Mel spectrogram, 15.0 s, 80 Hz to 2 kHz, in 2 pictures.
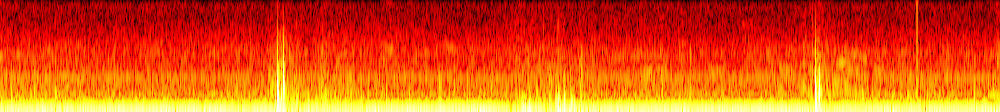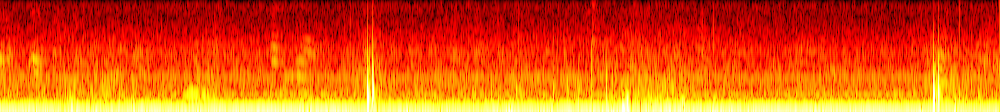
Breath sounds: Inhalation: 1.89-2.34 s, 5.97-6.42 s, 10.17-10.62 s

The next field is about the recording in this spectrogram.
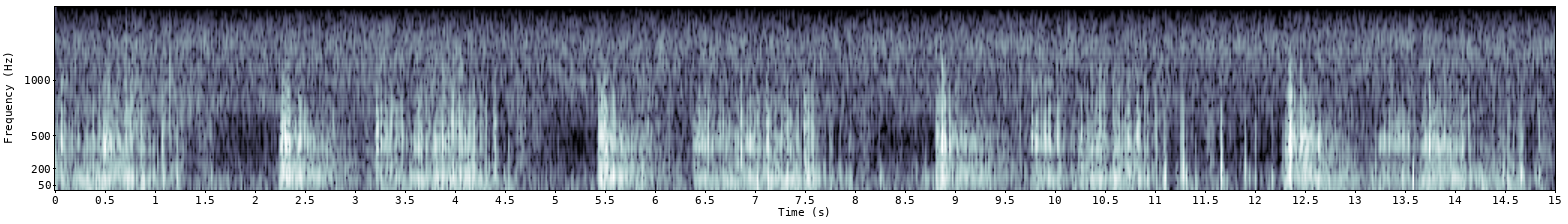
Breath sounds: Inhalation: 2.15-3.08 s, 5.37-6.30 s, 8.75-9.68 s, 12.24-13.17 s
Exhalation: 0.00-1.50 s, 3.09-4.59 s, 6.36-7.97 s, 9.71-11.33 s, 13.19-14.80 s
Crackles: 0.00-1.50 s, 2.15-3.08 s, 3.09-4.59 s, 5.37-6.30 s, 6.36-7.97 s, 8.75-9.68 s, 9.71-11.33 s, 12.24-13.17 s, 13.19-14.80 s

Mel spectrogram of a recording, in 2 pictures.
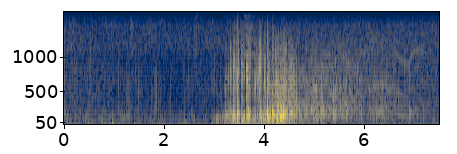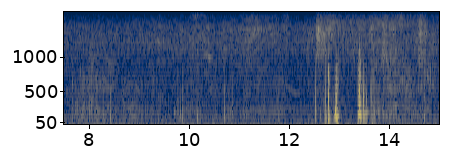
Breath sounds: Inhalation: 2.84-3.73 s
Exhalation: 3.82-7.63 s
Crackles: 2.85-3.77 s, 3.82-7.63 s

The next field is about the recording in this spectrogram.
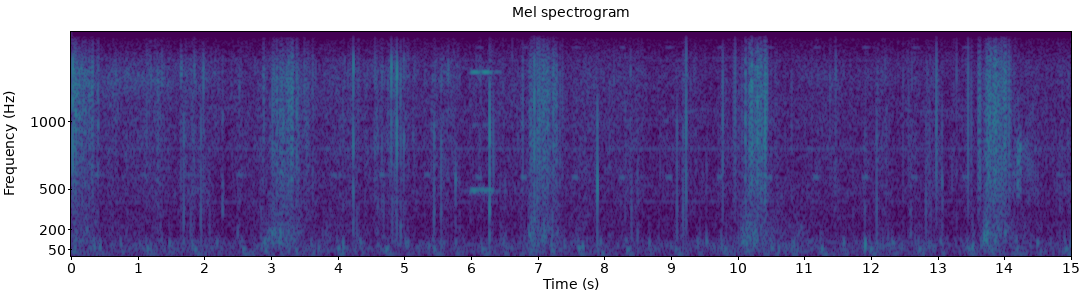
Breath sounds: Inhalation: 2.90-3.70 s, 6.85-7.50 s, 9.96-10.61 s, 13.68-14.33 s
Crackles: 2.90-3.70 s, 6.85-7.50 s, 9.96-10.61 s, 13.68-14.33 s

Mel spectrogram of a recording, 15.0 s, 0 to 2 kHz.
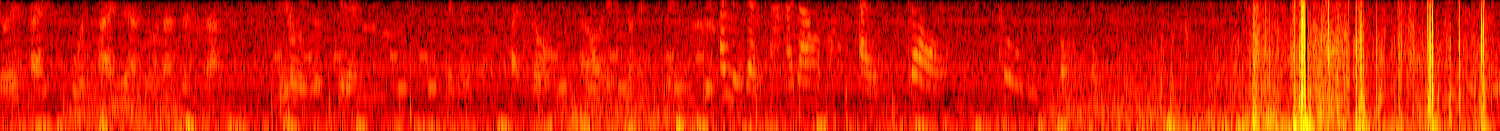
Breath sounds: Inhalation: 0.56-2.02 s, 5.40-6.85 s, 10.52-11.97 s

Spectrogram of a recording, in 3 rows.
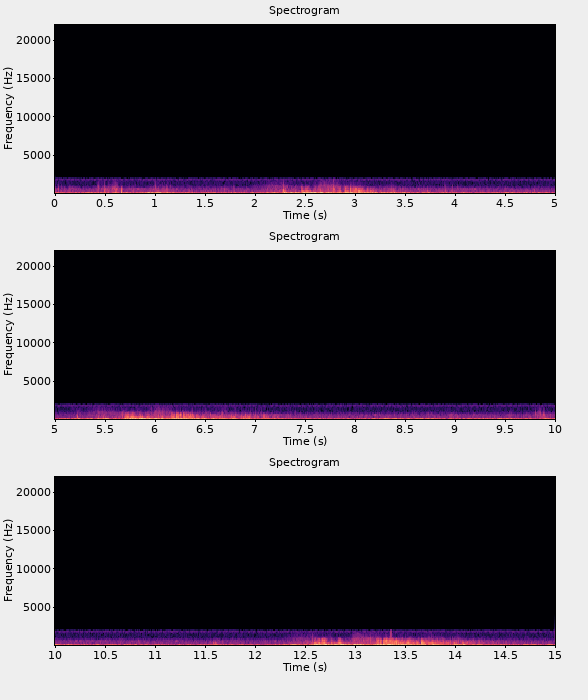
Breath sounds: Inhalation: 2.21-3.53 s, 5.56-6.01 s, 12.60-13.18 s
Exhalation: 6.02-7.18 s, 13.15-14.24 s
Crackles: 2.21-3.53 s, 6.02-7.18 s, 13.15-14.24 s

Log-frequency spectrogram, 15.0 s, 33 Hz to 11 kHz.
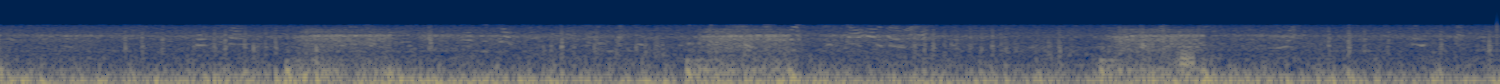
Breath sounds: Inhalation: 2.87-4.04 s, 6.93-8.10 s, 11.04-12.21 s

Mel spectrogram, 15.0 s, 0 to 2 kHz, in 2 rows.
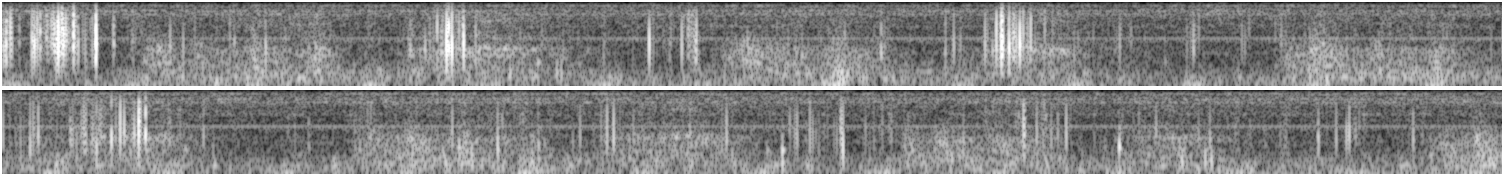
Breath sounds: Inhalation: 0.68-1.75 s, 3.51-4.50 s, 6.38-7.42 s, 9.34-10.38 s, 12.05-12.92 s
Exhalation: 1.88-2.87 s, 4.67-5.54 s, 7.63-8.50 s, 10.53-11.29 s, 13.11-13.81 s

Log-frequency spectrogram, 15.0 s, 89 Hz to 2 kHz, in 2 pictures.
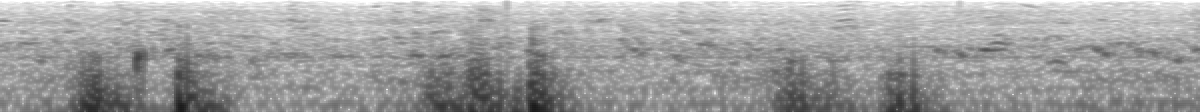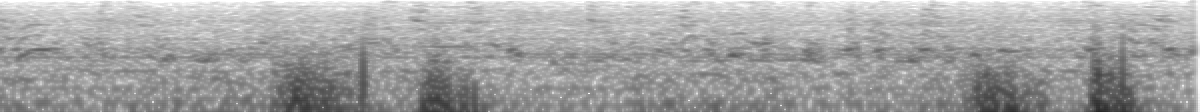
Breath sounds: Inhalation: 0.41-0.94 s, 2.63-3.11 s, 4.87-5.37 s, 9.24-9.94 s, 13.60-14.23 s
Exhalation: 1.08-1.49 s, 3.27-3.60 s, 5.51-5.97 s, 10.19-10.65 s, 14.40-14.85 s

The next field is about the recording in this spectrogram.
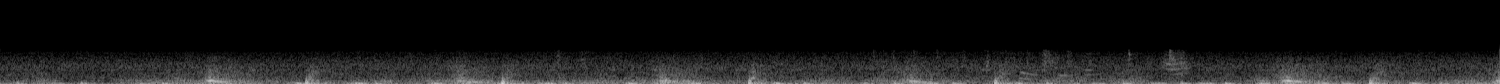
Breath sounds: Inhalation: 1.97-2.56 s, 4.29-4.90 s, 6.36-7.16 s, 8.82-9.54 s
Exhalation: 2.85-3.32 s, 4.93-5.26 s, 7.44-7.97 s, 9.92-10.46 s, 13.70-14.23 s
Wheeze: 1.97-2.30 s, 7.44-7.71 s, 12.85-13.17 s
Rhonchi: 4.50-4.82 s, 6.55-6.89 s, 8.97-9.32 s

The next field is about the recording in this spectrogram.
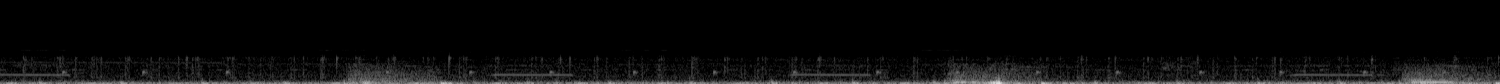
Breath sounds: Inhalation: 3.37-4.42 s, 9.44-10.49 s, 14.03-15.00 s
Wheeze: 14.16-14.64 s
Crackles: 3.34-4.42 s, 9.44-10.49 s

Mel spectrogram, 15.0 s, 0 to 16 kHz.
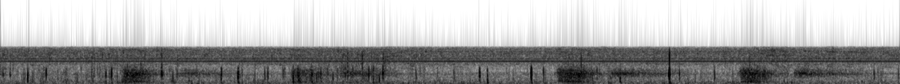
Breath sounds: Inhalation: 1.92-2.74 s, 4.84-5.71 s, 9.23-10.09 s, 12.28-13.23 s
Exhalation: 2.74-3.72 s, 5.71-6.57 s, 10.11-11.07 s, 13.26-14.50 s

